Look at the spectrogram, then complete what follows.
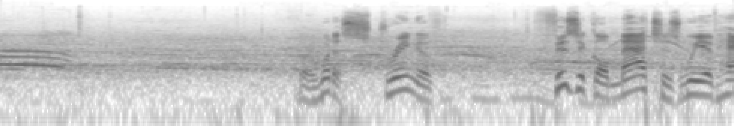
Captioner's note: applause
